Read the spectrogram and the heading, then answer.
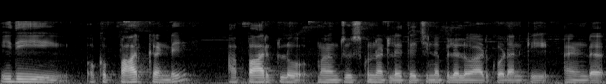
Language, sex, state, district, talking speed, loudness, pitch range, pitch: Telugu, male, Andhra Pradesh, Anantapur, 150 wpm, -28 LUFS, 100-105 Hz, 105 Hz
